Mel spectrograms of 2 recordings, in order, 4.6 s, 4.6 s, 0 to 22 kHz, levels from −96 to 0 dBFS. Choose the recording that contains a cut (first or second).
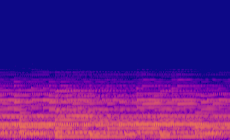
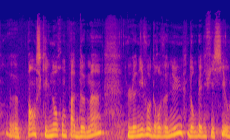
first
